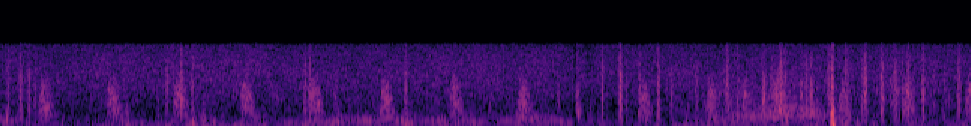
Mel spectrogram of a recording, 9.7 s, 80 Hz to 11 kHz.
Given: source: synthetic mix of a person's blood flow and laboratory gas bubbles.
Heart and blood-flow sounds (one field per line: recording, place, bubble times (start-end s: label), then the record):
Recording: Doppler ultrasound of blood flow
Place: subclavian vein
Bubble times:
no bubbles
From the record:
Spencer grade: 0 (complete lack of bubble signals)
